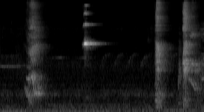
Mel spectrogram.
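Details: A pet African grey parrot with a bit of a cough: three short, breathy, rasping bursts spread over three seconds, with a brief sharp whistled note between the first two, in an otherwise quiet indoor setting.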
